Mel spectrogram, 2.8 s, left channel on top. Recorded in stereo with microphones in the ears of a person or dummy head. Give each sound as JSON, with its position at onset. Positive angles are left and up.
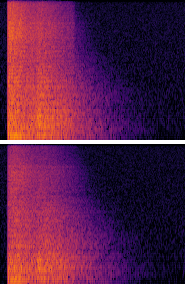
{"t": 0.1, "sound": "an explosion", "side_deg": 40, "distance_m": 0.9}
